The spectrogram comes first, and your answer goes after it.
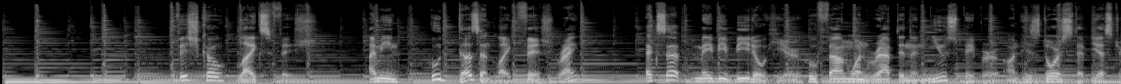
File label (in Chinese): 外籍英男 渔业轻快语调宣传片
